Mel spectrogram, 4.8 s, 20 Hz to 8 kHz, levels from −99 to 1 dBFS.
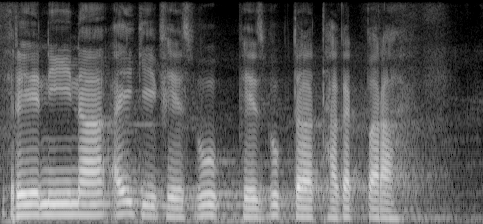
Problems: background sounds at intervals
